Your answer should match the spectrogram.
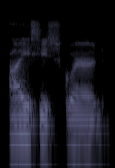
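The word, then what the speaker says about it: (ISC)²: all these different um IC squared uh which is just how you pronounce the organization name um the ISD squared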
